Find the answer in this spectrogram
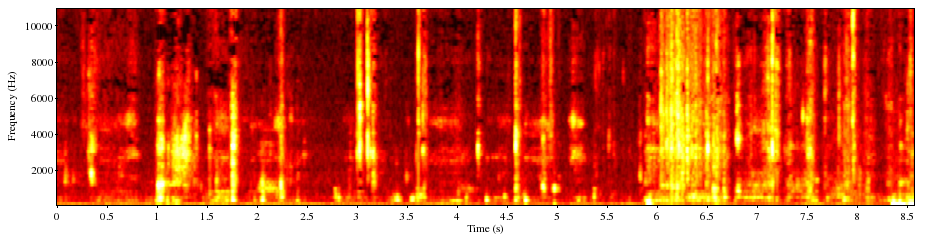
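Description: Close-miked chewing and crunching of crispy roast pig skin from a lechon pig's head, with many short crackles and wet mouth clicks. A denser stretch of crunching comes about six seconds in.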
